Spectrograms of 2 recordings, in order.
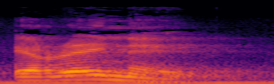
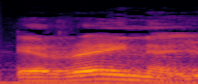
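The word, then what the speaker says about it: Eirene (εἰρήνη): You got to roll your R a little bit. You ready? Eirene. Eirene. You ready? Here we go. Eirene.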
